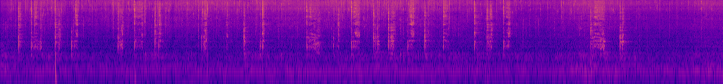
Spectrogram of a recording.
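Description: Garlic frying in a pan, a steady sizzle broken by many sharp scrapes and clanks of a utensil stirring, loud and close, with no voices.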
